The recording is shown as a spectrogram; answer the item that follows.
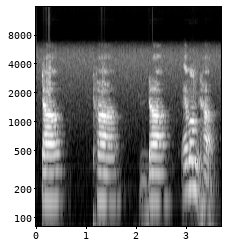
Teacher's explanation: वे व्यंजन ध्वनियां जिनके उच्चारण के समय जीभ का निचला भाग घूमकर ऊपर तालु को छूता है, जिससे अवरोध होता है, उन्हें मूर्धन्य ध्वनि कहा जाता है, जैसे ट, ठ, ड एवं ढ।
